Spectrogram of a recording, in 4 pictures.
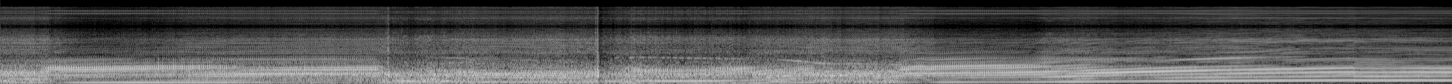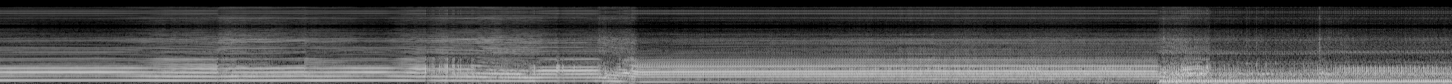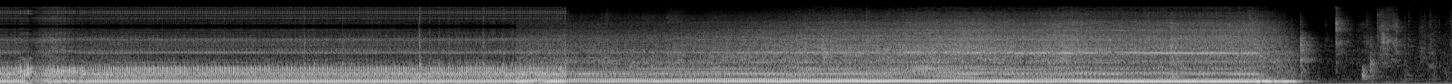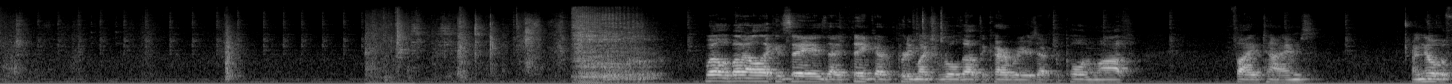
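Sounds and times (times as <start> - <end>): motorcycle engine changing gears: 0.0 - 50.3.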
